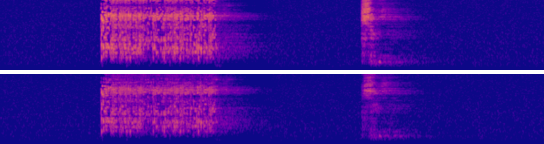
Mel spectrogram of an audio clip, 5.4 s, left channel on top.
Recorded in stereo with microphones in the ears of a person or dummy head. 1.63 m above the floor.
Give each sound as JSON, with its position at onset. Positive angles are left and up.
{"t": 1.0, "sound": "a buzzer", "side_deg": 20, "distance_m": 0.9}
{"t": 3.6, "sound": "a sneeze", "side_deg": 75, "distance_m": 4.0}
